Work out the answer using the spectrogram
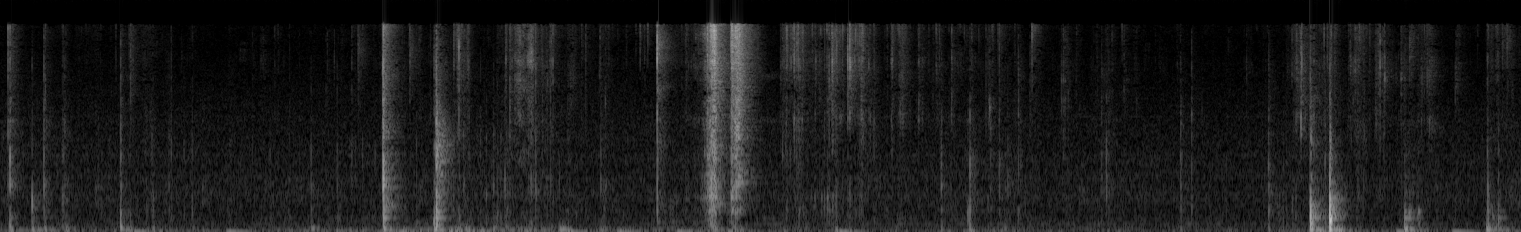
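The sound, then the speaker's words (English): Packing tape is torn and peeled off a box that was heavily covered in it, giving irregular faint crinkles and crackles broken by a few louder ripping bursts, with no talking. “Watch, I'll get through all this tape and he'll have sent me a box of tape.”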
